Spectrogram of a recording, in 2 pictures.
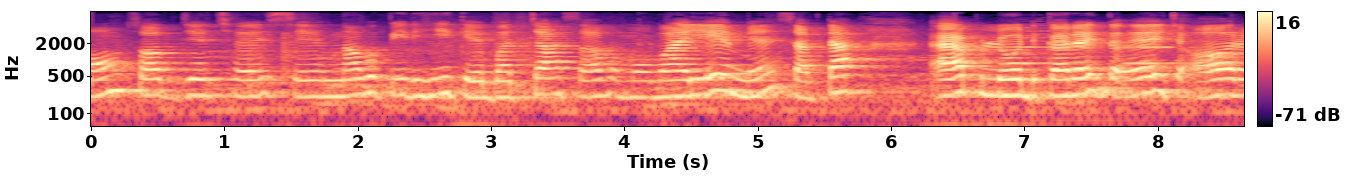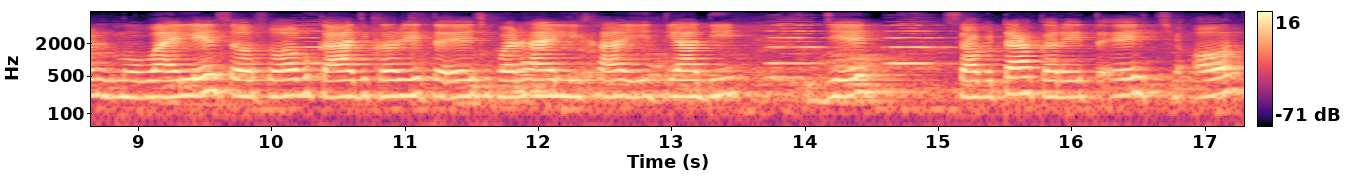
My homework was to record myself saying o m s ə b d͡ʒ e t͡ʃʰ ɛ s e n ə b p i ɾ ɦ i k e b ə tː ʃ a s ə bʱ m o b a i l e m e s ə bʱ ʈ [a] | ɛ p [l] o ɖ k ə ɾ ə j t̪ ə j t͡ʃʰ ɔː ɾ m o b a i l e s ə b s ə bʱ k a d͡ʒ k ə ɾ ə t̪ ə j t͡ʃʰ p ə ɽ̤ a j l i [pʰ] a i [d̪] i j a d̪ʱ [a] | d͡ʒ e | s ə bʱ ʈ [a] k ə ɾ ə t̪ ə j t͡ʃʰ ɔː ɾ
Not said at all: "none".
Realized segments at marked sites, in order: a, l, kʰ, t̪, i, a

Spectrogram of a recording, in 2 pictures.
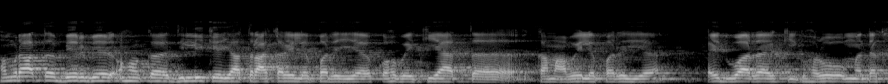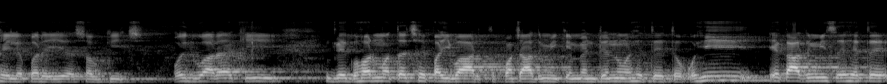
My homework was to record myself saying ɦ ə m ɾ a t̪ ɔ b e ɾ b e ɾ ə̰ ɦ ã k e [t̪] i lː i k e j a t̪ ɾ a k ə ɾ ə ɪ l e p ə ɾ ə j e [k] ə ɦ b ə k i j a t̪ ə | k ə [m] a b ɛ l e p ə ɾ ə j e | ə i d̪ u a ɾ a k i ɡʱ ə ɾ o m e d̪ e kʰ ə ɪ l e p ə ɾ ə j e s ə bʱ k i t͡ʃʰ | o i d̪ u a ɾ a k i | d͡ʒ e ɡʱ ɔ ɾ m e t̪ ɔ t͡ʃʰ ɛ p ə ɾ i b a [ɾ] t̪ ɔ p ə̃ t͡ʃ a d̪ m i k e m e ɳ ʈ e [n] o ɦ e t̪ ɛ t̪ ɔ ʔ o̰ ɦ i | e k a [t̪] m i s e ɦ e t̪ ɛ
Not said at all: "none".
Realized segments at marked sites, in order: d̪, k, m, ɾ, n, d̪

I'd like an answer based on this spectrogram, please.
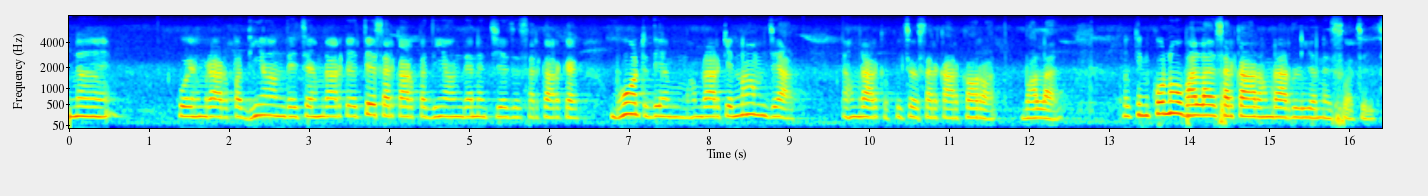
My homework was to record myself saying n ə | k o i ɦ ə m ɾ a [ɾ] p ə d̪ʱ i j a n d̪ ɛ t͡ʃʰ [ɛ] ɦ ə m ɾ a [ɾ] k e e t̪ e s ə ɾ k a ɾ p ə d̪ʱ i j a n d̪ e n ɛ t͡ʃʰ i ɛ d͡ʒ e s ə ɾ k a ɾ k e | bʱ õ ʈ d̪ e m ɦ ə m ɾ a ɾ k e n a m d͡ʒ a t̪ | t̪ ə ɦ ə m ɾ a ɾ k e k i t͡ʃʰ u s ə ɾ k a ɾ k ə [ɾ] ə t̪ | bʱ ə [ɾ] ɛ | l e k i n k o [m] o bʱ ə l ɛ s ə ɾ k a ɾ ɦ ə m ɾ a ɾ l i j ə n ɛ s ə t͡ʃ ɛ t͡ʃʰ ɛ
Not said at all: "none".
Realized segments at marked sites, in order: ɾ, ɛ, ɾ, ɾ, l, n

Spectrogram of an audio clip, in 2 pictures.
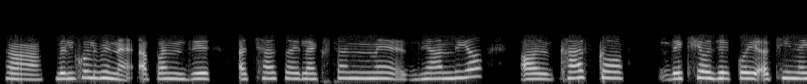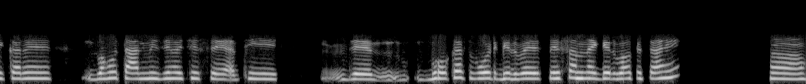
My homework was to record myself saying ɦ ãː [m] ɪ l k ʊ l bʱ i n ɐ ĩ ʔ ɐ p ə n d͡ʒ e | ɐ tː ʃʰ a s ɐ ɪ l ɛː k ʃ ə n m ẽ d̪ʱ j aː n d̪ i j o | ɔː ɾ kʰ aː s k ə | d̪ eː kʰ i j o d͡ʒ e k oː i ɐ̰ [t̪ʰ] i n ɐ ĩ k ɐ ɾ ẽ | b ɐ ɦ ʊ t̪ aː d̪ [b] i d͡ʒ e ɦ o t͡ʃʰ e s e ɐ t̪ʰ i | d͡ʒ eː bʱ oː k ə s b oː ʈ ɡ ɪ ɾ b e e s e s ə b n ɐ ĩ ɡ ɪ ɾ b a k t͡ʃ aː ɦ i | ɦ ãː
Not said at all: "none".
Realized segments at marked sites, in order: b, t̪ʰ, m

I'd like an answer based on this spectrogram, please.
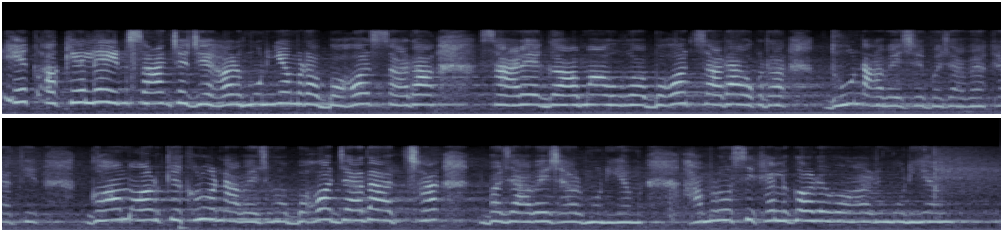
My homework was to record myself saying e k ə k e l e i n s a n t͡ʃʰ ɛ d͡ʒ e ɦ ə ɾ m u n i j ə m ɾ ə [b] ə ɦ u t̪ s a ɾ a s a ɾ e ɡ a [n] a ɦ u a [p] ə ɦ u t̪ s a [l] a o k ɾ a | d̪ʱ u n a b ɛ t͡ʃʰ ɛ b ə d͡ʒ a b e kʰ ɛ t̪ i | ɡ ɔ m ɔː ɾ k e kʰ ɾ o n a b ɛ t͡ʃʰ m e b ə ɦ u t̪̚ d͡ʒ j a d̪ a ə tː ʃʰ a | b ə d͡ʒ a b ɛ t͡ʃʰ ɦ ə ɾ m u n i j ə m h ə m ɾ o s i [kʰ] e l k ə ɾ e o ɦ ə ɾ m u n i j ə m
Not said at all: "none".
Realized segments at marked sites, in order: b, m, b, ɾ, kʰ

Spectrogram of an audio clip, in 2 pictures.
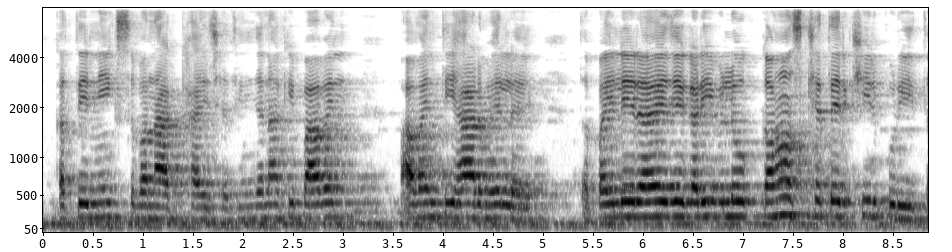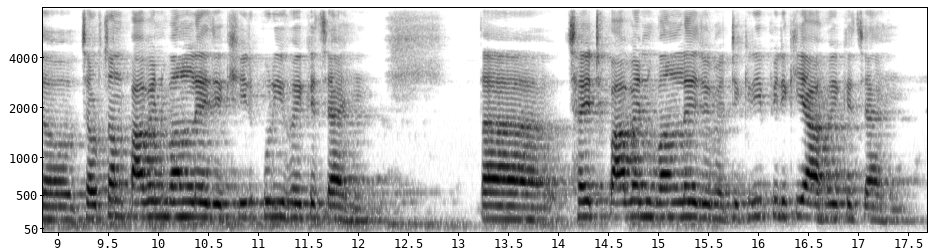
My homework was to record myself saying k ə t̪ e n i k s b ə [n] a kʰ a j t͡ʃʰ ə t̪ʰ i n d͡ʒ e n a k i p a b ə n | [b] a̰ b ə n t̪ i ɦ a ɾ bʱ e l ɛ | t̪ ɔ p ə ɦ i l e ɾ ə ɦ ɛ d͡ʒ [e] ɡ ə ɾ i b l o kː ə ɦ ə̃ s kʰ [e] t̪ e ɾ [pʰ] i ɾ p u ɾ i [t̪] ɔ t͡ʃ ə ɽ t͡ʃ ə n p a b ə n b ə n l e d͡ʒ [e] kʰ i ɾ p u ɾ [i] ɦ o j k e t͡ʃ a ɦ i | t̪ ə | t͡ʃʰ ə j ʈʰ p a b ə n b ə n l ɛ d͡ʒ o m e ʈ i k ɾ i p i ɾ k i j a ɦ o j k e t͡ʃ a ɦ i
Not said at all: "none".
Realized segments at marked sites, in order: n, p, e, e, kʰ, t̪, e, i

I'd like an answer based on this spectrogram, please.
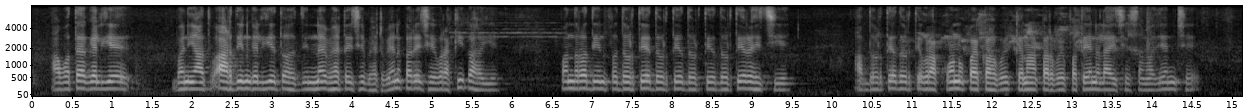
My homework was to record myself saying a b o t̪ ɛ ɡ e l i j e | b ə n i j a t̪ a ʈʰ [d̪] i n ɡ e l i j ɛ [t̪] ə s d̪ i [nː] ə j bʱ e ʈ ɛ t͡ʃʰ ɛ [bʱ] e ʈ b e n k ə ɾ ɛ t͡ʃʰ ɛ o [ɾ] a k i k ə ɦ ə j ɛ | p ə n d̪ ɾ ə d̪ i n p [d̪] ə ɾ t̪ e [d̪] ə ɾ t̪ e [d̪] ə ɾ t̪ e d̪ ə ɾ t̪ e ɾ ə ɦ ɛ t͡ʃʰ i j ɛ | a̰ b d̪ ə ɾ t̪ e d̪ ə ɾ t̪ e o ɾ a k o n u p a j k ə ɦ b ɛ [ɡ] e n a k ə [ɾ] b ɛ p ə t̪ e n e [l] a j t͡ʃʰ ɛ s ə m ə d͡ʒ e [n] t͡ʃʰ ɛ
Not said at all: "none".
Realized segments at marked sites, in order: d̪, d̪, nː, bʱ, ɾ, d̪, d̪, d̪, k, ɾ, l, n

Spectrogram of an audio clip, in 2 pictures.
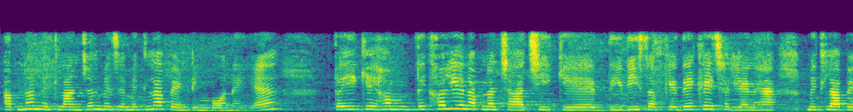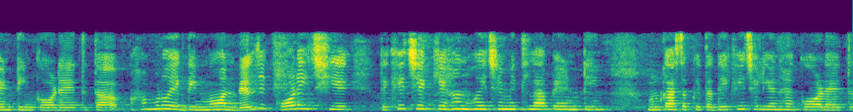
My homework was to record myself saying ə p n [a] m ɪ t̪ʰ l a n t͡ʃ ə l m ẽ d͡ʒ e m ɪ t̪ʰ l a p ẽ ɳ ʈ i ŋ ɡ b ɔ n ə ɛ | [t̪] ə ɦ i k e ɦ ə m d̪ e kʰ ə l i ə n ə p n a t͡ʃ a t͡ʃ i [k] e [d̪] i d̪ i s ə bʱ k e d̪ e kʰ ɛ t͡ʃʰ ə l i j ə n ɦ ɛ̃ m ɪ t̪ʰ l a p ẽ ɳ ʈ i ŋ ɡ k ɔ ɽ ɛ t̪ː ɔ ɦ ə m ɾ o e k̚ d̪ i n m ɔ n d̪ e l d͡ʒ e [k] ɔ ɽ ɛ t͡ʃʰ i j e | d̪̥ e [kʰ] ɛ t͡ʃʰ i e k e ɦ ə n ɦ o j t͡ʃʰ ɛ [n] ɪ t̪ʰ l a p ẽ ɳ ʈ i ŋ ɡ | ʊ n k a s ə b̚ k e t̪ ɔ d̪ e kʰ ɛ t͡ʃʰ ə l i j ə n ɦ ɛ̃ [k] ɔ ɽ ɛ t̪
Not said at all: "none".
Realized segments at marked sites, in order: a, t̪, k, d̪, k, kʰ, m, k

